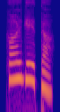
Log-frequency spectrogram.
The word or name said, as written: ಗುಳಿಗೆಯೆತ್ತು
